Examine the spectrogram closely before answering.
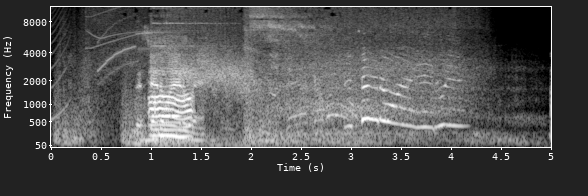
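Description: A young man shouts with excitement over an online call.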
